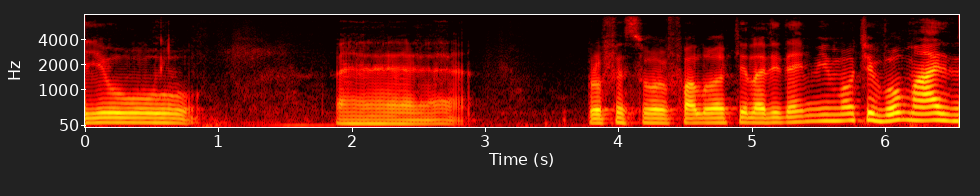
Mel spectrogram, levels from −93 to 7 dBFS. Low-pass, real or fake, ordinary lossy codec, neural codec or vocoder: none; fake; none; codec, 16 kHz, 4 kbps, FreqCodec, larger model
